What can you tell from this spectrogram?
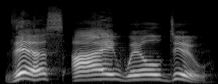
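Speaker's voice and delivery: loud, high, ringing declaration; forceful scripture proclamation; powerful. Acted. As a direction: proclaim it slowly, phrase by phrase. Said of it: "He makes this powerful statement".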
